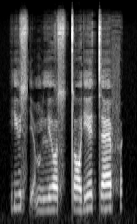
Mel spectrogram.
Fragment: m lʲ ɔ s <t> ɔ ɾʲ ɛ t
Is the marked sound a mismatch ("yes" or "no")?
no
